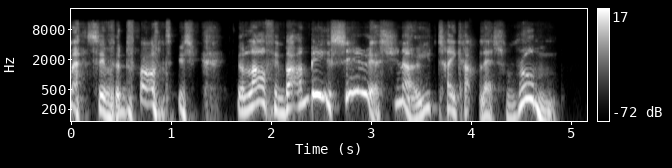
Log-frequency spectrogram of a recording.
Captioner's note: laughter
